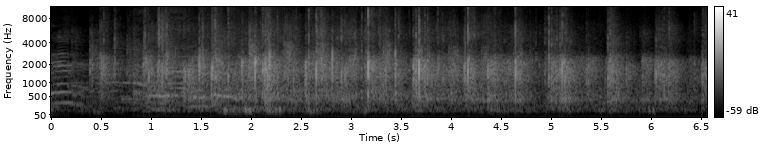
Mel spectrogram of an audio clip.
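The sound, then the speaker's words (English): An audience claps together in a dense, steady burst of applause that holds at an even, fairly loud level for several seconds, with a few sharper claps standing out from the crowd. “You don't clap like you are Christians.”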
